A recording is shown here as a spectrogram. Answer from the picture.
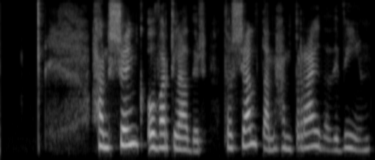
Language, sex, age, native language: Icelandic, female, 12, Icelandic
